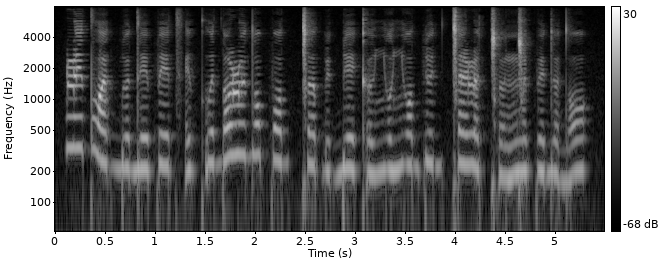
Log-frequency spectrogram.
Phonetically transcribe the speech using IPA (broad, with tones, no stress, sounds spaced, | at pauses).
ɭ e˦ d lˠ ɛ˨ ɡ͡b ɵ˨ d e˨ p e˨ t͡sʼ ɪ˨ kʷʼ ɛ˧ d ɾ ɔ˦ ɭ ɵ˦ d ɔ˦ p ɔ˧ d ǀ ə˧ ɓ ʏ˨ ɡ͡b e˦˨ kʼ ɵ˧ ʎ ɔ˦ ʎ ɔ˦ d ɗ ʉ˦ d ǀ ɛ˦ ɭ ə˧ ǀʰ ɵ˨ ŋ͡ǀ ʏ˧ p ʏ˧ d ɵ˨ d ɔ˦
